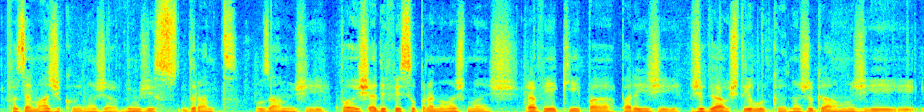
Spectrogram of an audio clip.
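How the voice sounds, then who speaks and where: A man from Britain, a professional footballer, giving a calm, plain-spoken post-match interview. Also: mid-range voice, moderate pace, few pauses, slight background noise.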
